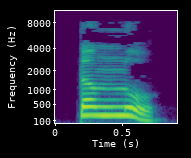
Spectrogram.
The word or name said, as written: 登录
